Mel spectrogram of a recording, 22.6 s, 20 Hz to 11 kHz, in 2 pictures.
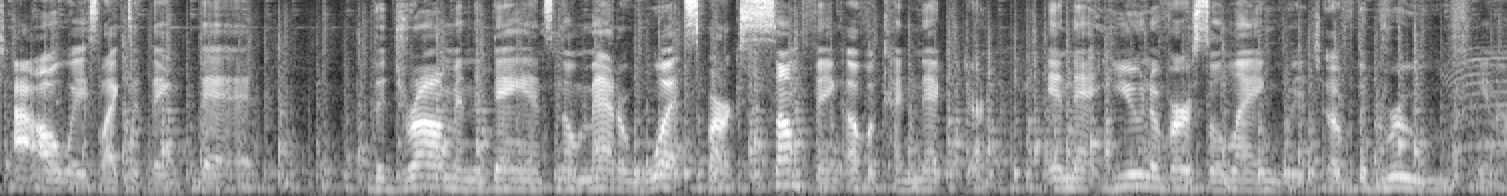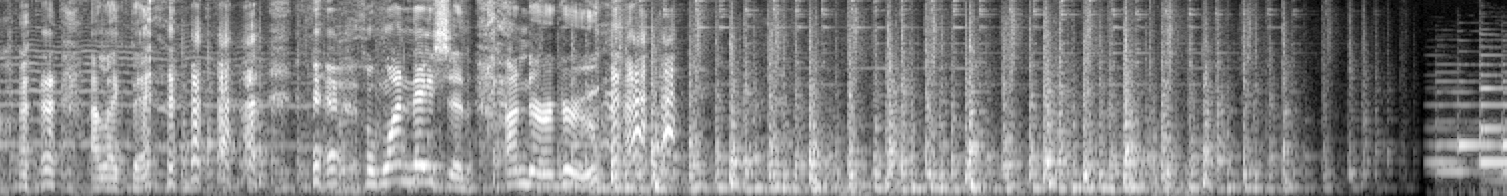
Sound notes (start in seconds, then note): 10.9 laughs; 13.0 both laugh; 16.0 both laughs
